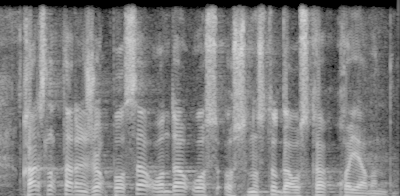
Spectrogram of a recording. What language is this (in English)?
Kazakh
